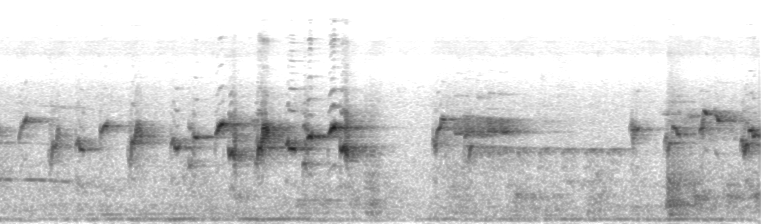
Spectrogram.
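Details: Sooty-headed bulbul singing in 'ropel' style with 'ngikluk' and 'garuda' phrases: a fast run of rich, gurgling whistles, a short silence, then a long slurred whistled phrase and renewed chattering notes.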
